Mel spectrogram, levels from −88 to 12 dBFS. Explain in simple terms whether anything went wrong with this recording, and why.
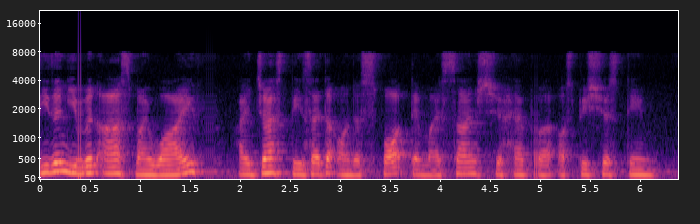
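The playback device ran short of fresh audio three times and replayed its last chunk instead, a repeated buffer. Each chunk lasts about 21 ms, which fits a 1024-sample buffer. The speech stutters briefly at 0.38 s and 4.95 s (two repeats each) and longer at 1.66–1.75 s (four repeats).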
